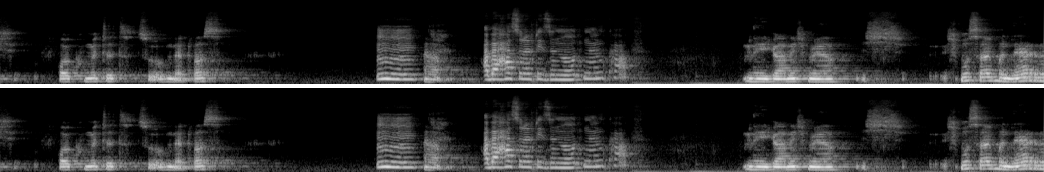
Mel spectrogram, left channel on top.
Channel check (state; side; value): identical; both; correlation 1.00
